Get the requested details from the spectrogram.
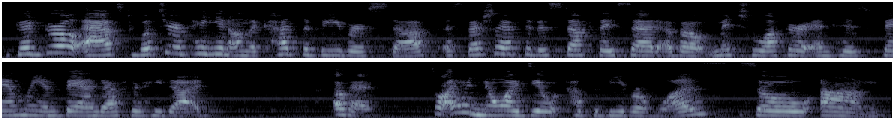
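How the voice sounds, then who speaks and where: A tired young woman talks casually to her viewers, rambling off-topic and putting herself down. Her voice sits fairly high. The audio is dull and lo-fi, with a faint hum underneath. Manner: chatty, rambling, self-deprecating. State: sleep-deprived. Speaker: vlogger answering fan questions. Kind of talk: casual chat.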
